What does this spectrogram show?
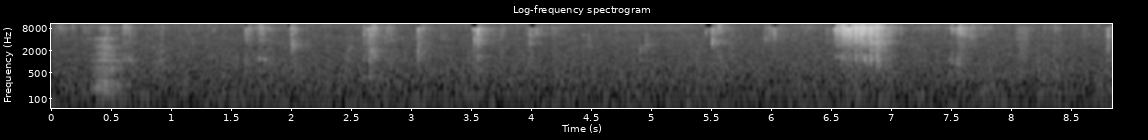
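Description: Nacho tortilla chips being bitten and chewed: a string of short, scattered crunches, the loudest one about seven seconds in.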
